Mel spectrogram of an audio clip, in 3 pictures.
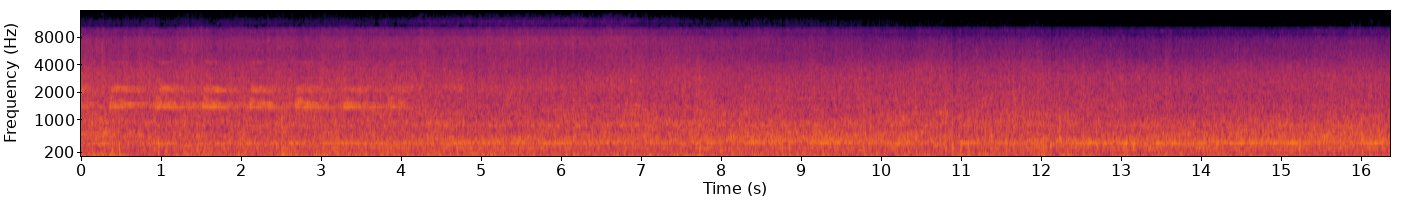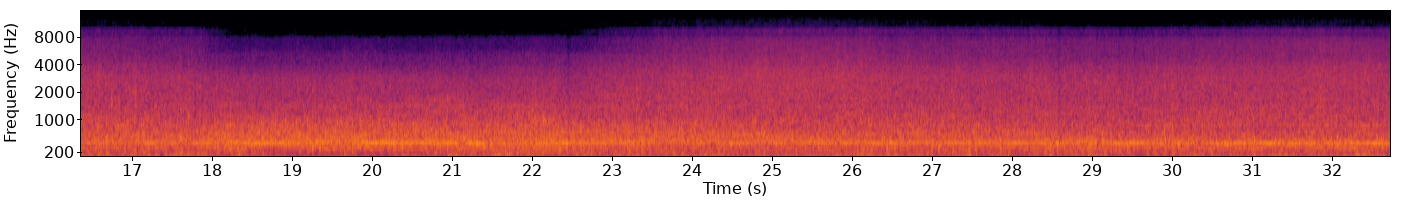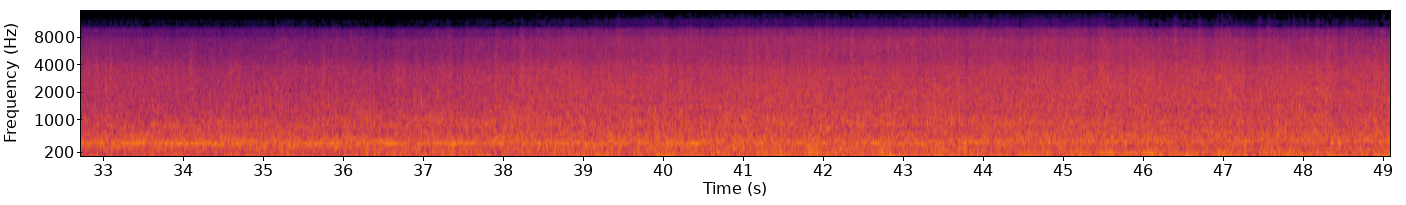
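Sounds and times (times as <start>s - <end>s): miniature train running on track: 0.0s - 18.0s, 23.0s - 49.0s.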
